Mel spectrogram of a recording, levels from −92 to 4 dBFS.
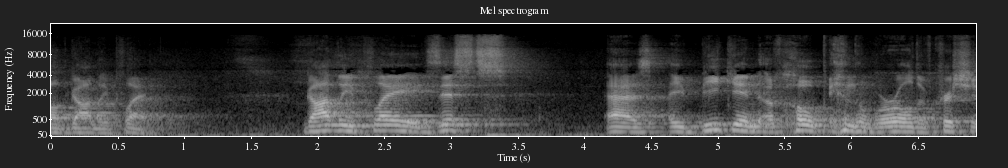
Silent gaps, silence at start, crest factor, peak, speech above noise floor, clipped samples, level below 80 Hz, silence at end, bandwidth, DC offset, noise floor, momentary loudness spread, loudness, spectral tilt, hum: none; 0 s; 20 dB; -12 dBFS; 25 dB; under 0.1%; -56 dBFS; 0 s; 15.5 kHz; under 0.1%; -55 dBFS; 9 LU; -30 LUFS; -4.5 dB/octave; none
